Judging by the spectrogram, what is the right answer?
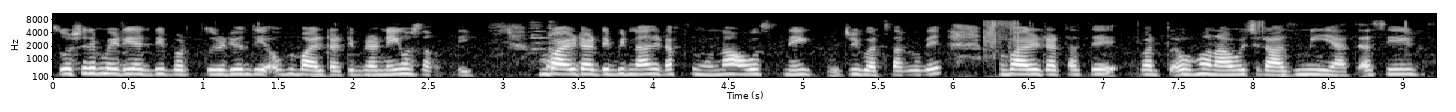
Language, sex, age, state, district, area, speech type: Punjabi, female, 18-30, Punjab, Pathankot, rural, spontaneous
